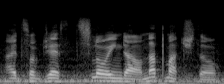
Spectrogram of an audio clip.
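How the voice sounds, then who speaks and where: An actor playing a grim, sneering foreign spy on the run, who speaks in a cool, clipped, formal way in an old radio drama. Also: male voice, medium pitch, moderate pace, noisy background, close to an everyday voice. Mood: cool, guarded. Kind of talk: 1950s radio drama acting.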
